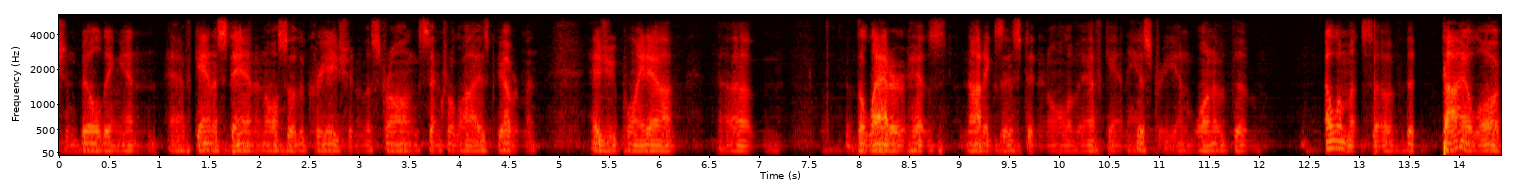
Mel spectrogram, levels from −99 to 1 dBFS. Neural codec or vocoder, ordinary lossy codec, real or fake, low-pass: vocoder, 24 kHz, 100 mel bands, Vocos; Opus, 24 kbps; fake; 5.4 kHz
